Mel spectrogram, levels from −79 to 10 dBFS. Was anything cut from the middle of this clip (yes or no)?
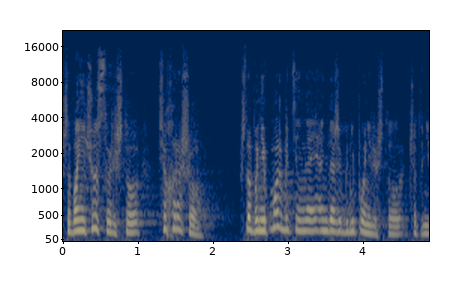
yes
